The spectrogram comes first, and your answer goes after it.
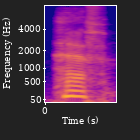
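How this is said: It is said in an American accent. "I'll read those with American pronunciation"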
